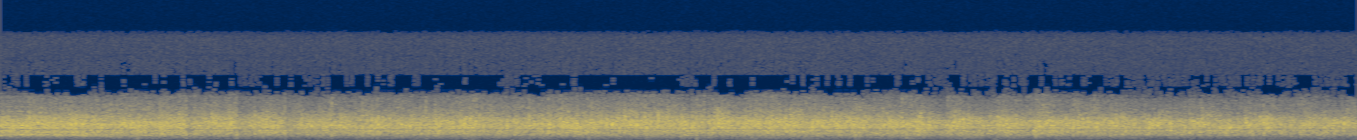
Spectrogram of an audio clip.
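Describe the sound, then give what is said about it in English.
Sustained applause from a sizeable audience, a dense, steady patter of clapping that stays loud and even for about ten seconds without anyone speaking. “Well, the audience applause rightly endorses your...”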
